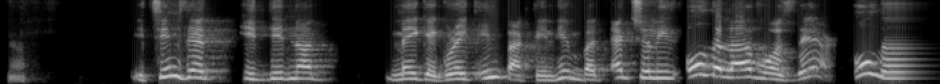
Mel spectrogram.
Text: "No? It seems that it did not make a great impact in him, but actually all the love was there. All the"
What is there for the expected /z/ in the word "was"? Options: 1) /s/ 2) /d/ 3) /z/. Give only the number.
3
